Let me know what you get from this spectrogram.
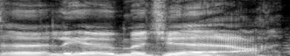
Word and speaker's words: Major: Well, he is Leo Majeure, is French-Canadian, so it's spelled Leo Major. – Okay, good. – But there's a kind of a little hat on the E. Right. There isn't even an E in his name, actually. There's a little hat somewhere. It's pronounced Frenchly.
